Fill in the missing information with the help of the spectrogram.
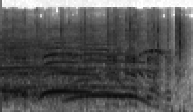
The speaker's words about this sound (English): So can we get a cheer for Comrade Lightning Strike?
